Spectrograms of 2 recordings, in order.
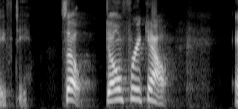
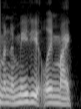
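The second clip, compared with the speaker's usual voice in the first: normal talking voice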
